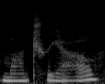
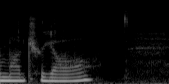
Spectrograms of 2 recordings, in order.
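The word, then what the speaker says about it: Montréal: city here we saved Montreal or Montreal it's actually pronounced the t is silent because it stands for mountain mountain is mole in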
